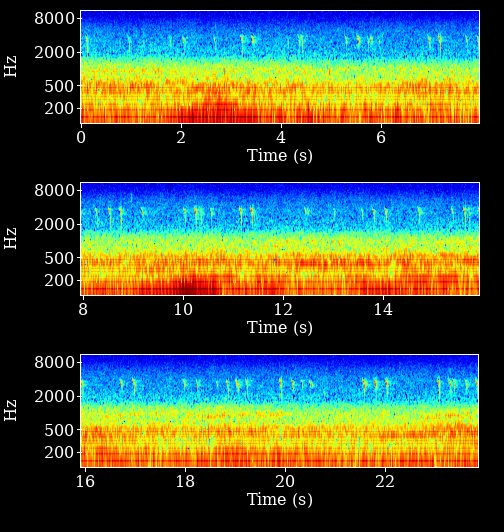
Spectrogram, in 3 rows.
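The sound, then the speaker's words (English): Wild crossbills, two birds each in a different tree around a decoy cage about 20 to 30 meters from it, call from the treetops with sharp, high chip notes, often in quick pairs or short bursts, repeating irregularly throughout over a steady low rumble. “Wild crossbills are in the treetops, each in a different tree, surrounding the decoy cage, each about 20 to 30 meters away from the cage.”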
